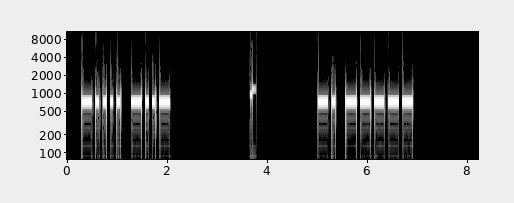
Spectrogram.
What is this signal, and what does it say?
Morse code, heard as a keyed tone, about 17 wpm, 700 Hz. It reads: 6X N0
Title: Single-Letter Single-Number 17wpm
